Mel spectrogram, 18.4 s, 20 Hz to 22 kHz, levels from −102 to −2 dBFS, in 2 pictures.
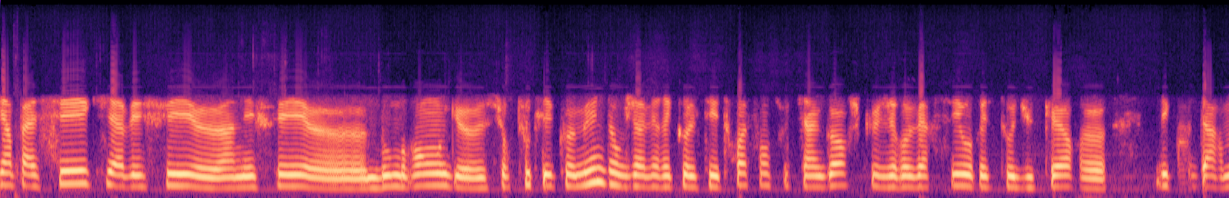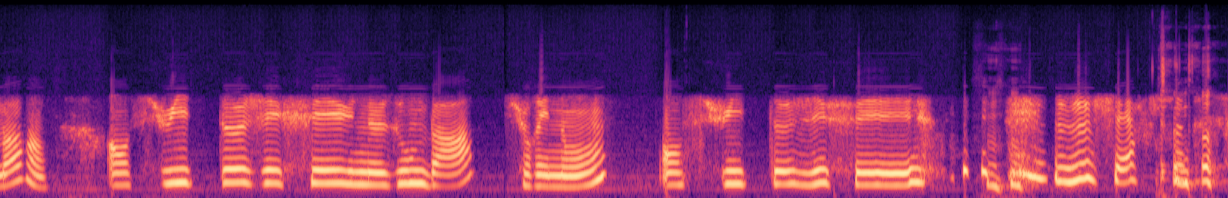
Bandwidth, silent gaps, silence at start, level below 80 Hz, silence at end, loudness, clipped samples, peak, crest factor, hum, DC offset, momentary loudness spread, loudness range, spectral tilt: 8 kHz; none; 0 s; -60 dBFS; 0 s; -14 LUFS; under 0.1%; -2 dBFS; 12 dB; none; under 0.1%; 8 LU; 4 LU; -5.5 dB/octave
